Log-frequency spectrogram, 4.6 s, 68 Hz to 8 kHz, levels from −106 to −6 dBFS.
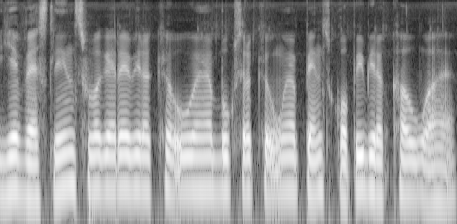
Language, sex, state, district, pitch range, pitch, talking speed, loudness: Hindi, male, Chandigarh, Chandigarh, 130-145 Hz, 140 Hz, 210 wpm, -16 LUFS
